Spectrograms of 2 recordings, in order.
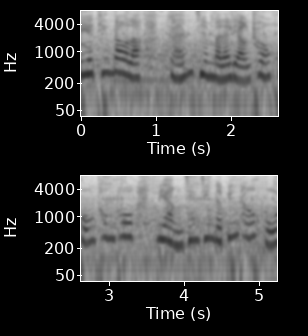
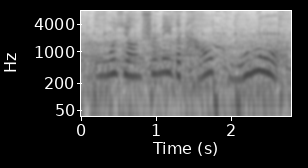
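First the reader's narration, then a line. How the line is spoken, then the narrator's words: Shy mumble. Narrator (Chinese): 圆圆羞答答的嘟囔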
